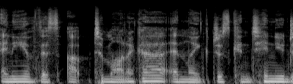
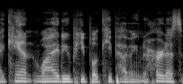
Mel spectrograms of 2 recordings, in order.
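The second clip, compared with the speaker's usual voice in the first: put-on tearful voice. Retelling a reality show scene, quoting Meredith: imitating Meredith crying. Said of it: "she's crying and saying".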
